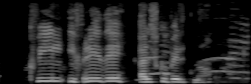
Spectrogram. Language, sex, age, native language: Icelandic, male, 9, Icelandic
